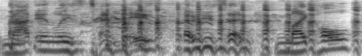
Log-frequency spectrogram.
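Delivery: ordinary talk, nothing marked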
